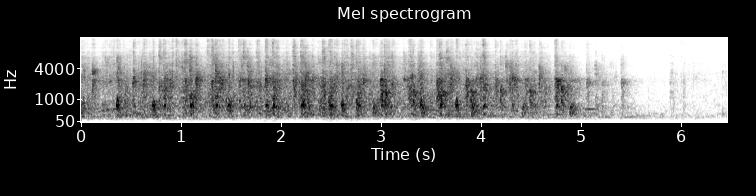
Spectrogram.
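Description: Audience applause, a dense patter of many hands clapping, dying away about five seconds in.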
